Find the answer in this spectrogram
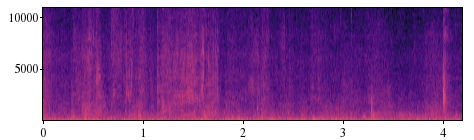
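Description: Classroom noise of people moving about and settling into their seats: rustling, shuffling and scattered small knocks over a steady low rumble.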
